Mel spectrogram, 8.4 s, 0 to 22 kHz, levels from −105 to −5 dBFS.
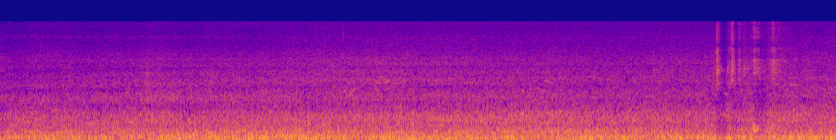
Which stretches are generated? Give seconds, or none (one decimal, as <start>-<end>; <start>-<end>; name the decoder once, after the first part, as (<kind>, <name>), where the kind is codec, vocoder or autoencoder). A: none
